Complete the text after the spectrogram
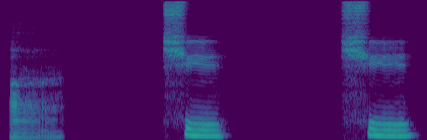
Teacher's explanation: The second sound is the vowel, which is a front rounded vowel. Now, front rounded vowel just means if I go e, so I make an e sound and I just move my lips to a circle.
